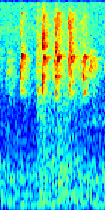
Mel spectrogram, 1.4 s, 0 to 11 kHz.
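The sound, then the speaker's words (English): Bird calls from two birds, numbered 273 and 274, responding: a quick run of about half a dozen high, bright chirps in steady succession, fairly soft over a low background rumble, with no voices. “Both birds here.”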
